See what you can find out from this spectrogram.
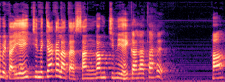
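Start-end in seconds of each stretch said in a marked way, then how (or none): none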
